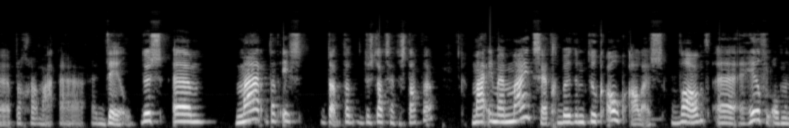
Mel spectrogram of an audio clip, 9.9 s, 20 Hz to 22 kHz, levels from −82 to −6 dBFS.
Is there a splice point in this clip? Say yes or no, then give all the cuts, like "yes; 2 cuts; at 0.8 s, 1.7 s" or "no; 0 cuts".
yes; 1 cut; at 1.7 s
